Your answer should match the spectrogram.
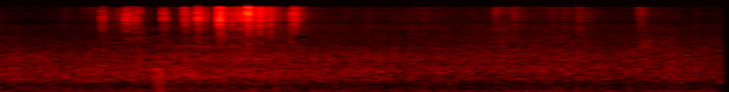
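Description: Near silence, broken about half a second in by a brief scratchy rustle of a hand rubbing through hair close to the phone's microphone.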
